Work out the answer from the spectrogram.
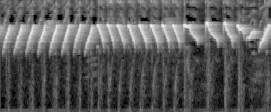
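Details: Oriental white-eye song used as a master recording for training songbirds, a fast, high run of thin down-slurred notes, about five a second, breaking into a looser twitter at the end.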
